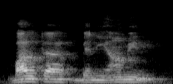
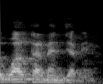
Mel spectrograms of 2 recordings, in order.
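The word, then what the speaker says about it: Walter Benjamin: অনেকের নাম অনেকের নেই একজন ছিল বাল্টার বেনিয়ামিন ইংরেজিতে বলে ওয়াল্টার বেঞ্জামিন আরেকজন নাম গেলুকাস উনি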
